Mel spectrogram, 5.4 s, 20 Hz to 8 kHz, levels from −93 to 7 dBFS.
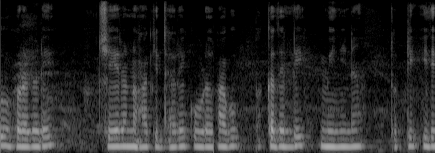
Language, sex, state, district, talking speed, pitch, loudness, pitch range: Kannada, male, Karnataka, Bellary, 110 wpm, 155 Hz, -37 LUFS, 150-160 Hz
